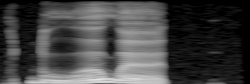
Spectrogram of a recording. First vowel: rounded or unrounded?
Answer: rounded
